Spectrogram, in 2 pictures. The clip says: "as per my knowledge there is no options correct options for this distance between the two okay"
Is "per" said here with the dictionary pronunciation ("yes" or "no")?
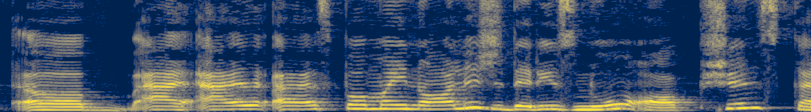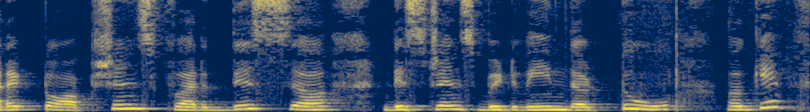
no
